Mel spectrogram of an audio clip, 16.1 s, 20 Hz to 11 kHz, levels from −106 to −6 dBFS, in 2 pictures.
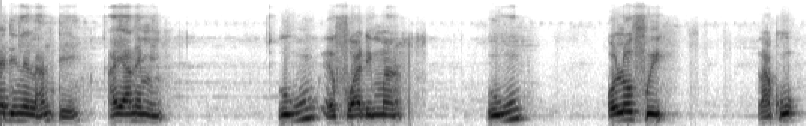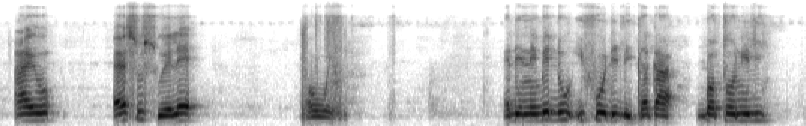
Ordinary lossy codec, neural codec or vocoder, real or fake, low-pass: Opus, 24 kbps; none; real; 7.2 kHz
